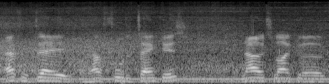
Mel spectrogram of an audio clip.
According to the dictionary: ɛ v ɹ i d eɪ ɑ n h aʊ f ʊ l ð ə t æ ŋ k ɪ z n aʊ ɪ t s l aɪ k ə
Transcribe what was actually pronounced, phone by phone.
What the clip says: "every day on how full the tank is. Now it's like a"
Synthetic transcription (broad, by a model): ɛ v ɹ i d eɪ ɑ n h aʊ f ʊ l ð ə t æ ŋ k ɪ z n aʊ ɪ t s l aɪ k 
